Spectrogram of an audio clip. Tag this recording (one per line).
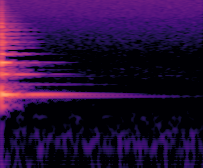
non-vibrato
pizzicato
violin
